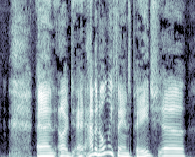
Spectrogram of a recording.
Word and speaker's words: OnlyFans: Okay, is it OnlyFans or OnlyFans? OnlyFans. Because I get in trouble with my kids because I put the emphasis on the wrong syllable. OnlyFans. No, it's OnlyFans. Okay, well, I don't say that. What do you say? OnlyFans? OnlyFans. That's probably the right way to say it, but the common way to say it is OnlyFans.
